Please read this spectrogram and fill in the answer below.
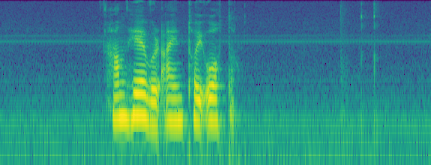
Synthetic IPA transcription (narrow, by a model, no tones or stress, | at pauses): hɑnɦeːʋəɹæ̰ɪnt̪ʰœʏʔoːt̪a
